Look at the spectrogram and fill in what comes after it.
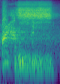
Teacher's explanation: syin itu makhrajnya dari tengah lidah hampir rapat ke langit-langit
